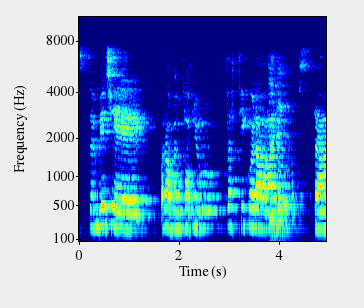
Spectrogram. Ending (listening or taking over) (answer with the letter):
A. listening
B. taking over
A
